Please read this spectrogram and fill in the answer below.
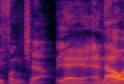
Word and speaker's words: Feng Chao: to correct people so what is the correct pronunciation of your name it used to be fung chao you should be functional then people could now no no it doesn't matter it used to be fung chow yeah yeah and now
